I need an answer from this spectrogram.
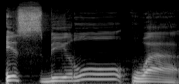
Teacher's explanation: Waw yang pertama Ini mad, keluarnya dari jauf, huruf vokal, dia huruf vokal. Waw yang kedua keluar dari syafatan, dia konsonan.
